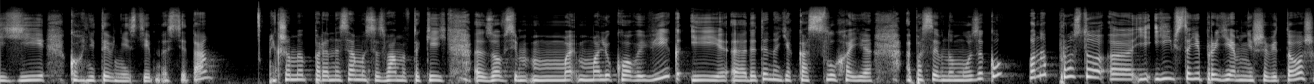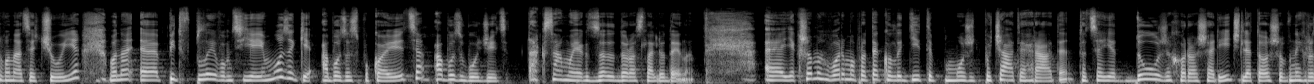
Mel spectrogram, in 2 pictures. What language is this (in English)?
Ukrainian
